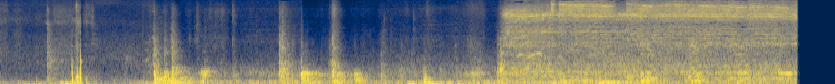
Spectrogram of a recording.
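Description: Angle grinder with a flat disc starting abruptly about five seconds in and grinding down protruding screw tips, a steady high whine over grinding hiss. Before it, knocks and clatter as the tool and boards are handled.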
